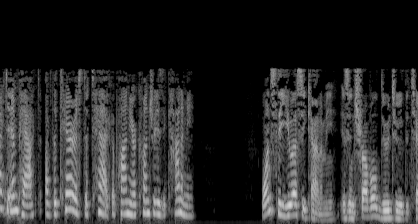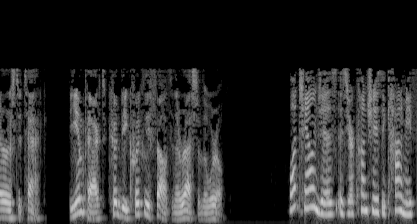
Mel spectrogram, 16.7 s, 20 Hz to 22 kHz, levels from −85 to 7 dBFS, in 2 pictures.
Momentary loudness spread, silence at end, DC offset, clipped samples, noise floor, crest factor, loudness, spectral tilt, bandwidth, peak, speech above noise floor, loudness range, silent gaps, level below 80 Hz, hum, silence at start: 8 LU; 0.05 s; under 0.1%; under 0.1%; -80 dBFS; 16 dB; -20 LUFS; -3.5 dB/octave; 6.6 kHz; -4 dBFS; 60 dB; 3 LU; none; -64 dBFS; none; 0 s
